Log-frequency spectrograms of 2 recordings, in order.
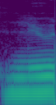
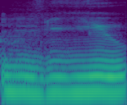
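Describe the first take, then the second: First: Only a faint y-glide comes before the vowel. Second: A strong y-glide comes before the vowel. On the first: The speaker calls it right. "just have a little hint of that ya in there" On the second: The speaker calls it wrong. "It's not liu"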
